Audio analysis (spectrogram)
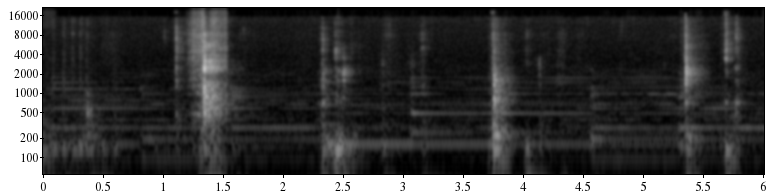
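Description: A knife chops red peppers on a board in four or five sharp, separate knocks spaced about a second apart, set against soft background music.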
